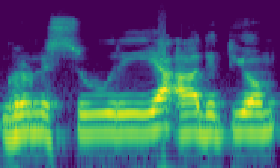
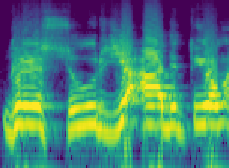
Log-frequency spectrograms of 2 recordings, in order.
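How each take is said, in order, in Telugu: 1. ప్రతి అక్షరం, ri తో సహా, స్పష్టంగా పలుకుతారు. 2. ఇది తొందరగా పలుకుతారు, అక్షరాలు కలిసిపోతాయి. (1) "రి అనేటువంటిది స్పష్టంగా పలకాలి" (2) "అని అనేస్తారు హడావిడిలో. సూర్య పోయిందిగా"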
